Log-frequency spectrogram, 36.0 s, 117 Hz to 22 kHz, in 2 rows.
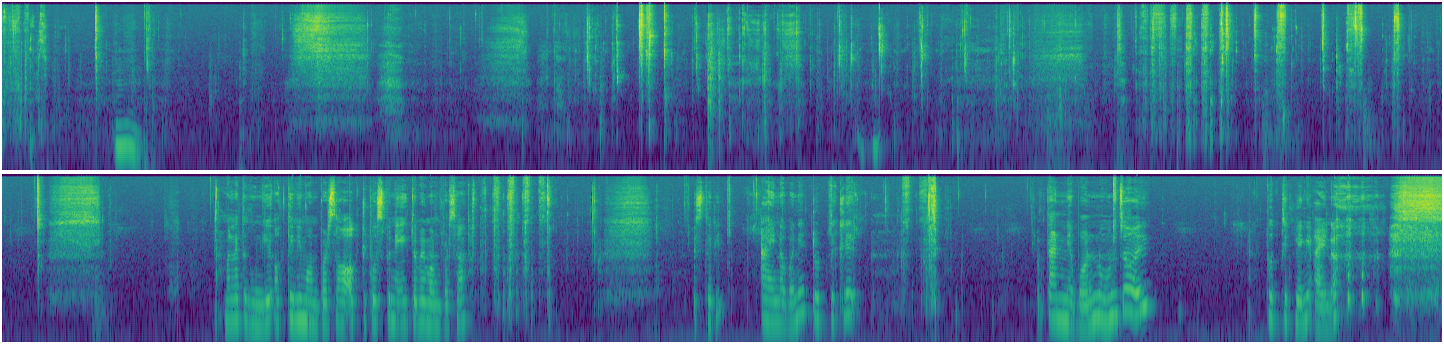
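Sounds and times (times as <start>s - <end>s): chewing: 6.8s - 18.6s.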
